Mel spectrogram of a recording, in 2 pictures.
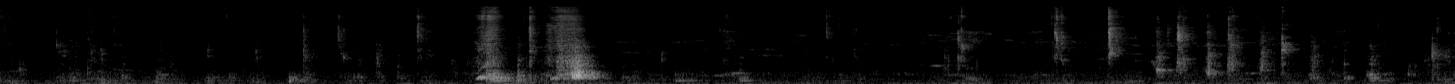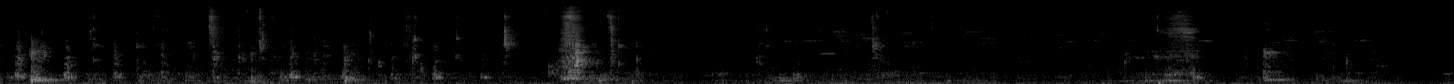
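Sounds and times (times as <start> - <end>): wet chewing and lip-smacking: 0.0 - 4.5, 9.4 - 21.3.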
